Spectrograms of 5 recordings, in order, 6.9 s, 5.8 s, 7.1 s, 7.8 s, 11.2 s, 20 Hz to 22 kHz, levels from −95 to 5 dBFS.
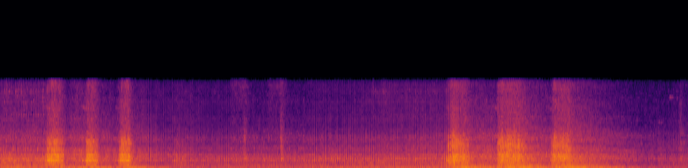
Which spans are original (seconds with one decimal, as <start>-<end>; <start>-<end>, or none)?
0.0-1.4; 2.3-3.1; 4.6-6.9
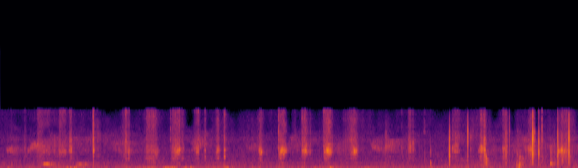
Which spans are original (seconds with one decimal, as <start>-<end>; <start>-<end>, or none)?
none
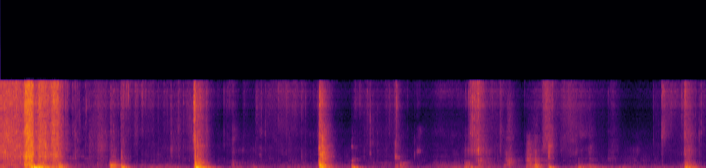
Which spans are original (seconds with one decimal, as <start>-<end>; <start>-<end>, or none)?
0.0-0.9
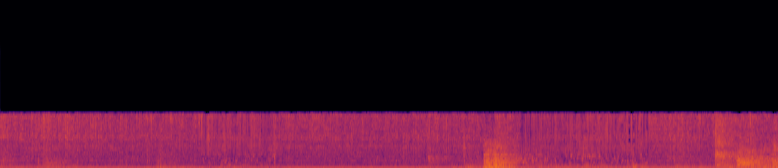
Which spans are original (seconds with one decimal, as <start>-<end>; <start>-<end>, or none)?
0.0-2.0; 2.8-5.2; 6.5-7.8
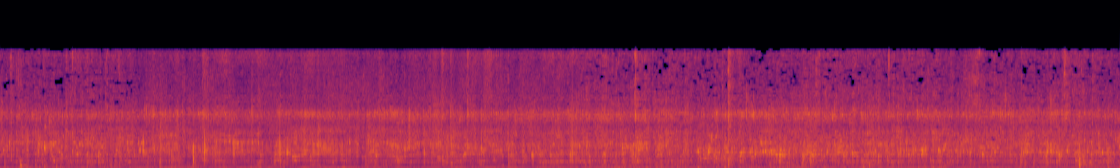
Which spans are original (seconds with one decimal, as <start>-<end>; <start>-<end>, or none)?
0.0-1.4; 5.8-11.2

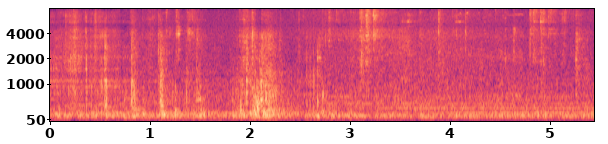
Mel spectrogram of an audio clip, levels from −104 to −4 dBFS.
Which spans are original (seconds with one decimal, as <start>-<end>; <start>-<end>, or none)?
0.8-5.4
